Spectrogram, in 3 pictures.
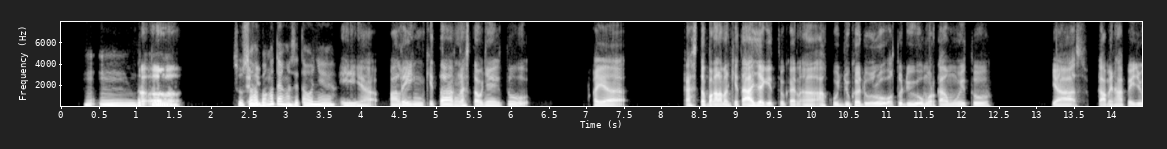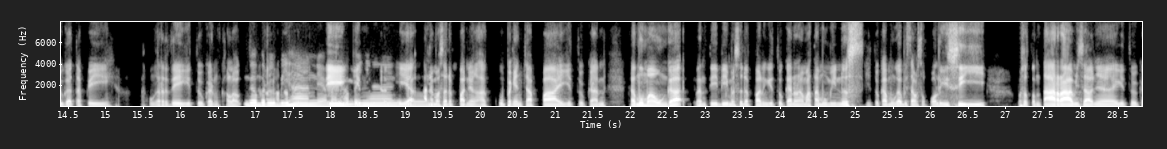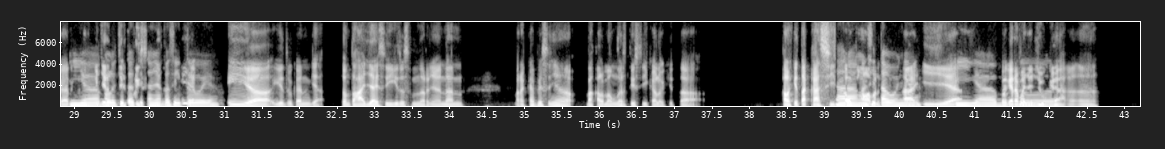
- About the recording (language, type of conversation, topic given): Indonesian, podcast, Bagaimana sebaiknya kita mengatur waktu layar untuk anak dan remaja?
- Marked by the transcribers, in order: tapping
